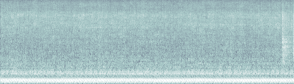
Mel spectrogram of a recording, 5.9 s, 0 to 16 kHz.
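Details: 2001 Lexus IS300 with clogged catalytic converters, aftermarket header being fitted: low idle with uneven exhaust beat and recurring stumble, popping out the header; misfire at idle, cylinder not yet identified.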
